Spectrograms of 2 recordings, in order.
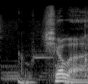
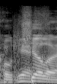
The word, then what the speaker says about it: Coachella: Coachella. – Coachella, I guess.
